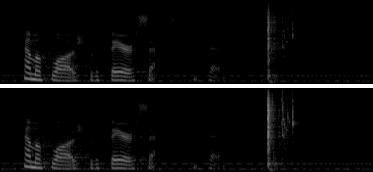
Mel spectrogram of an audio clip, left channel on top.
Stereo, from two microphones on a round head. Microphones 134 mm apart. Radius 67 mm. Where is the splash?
45° right (ahead or behind), 0.8 m.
